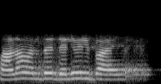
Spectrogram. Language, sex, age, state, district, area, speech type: Tamil, female, 45-60, Tamil Nadu, Cuddalore, rural, conversation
